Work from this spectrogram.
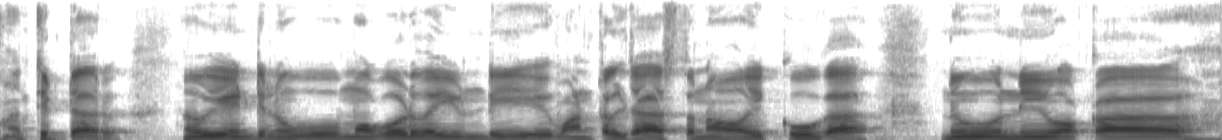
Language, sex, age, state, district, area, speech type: Telugu, male, 18-30, Andhra Pradesh, Vizianagaram, urban, spontaneous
